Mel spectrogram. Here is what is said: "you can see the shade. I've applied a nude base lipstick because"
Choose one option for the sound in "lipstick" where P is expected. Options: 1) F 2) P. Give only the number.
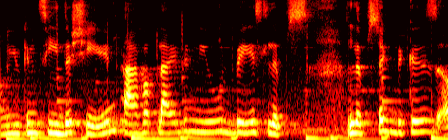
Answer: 2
